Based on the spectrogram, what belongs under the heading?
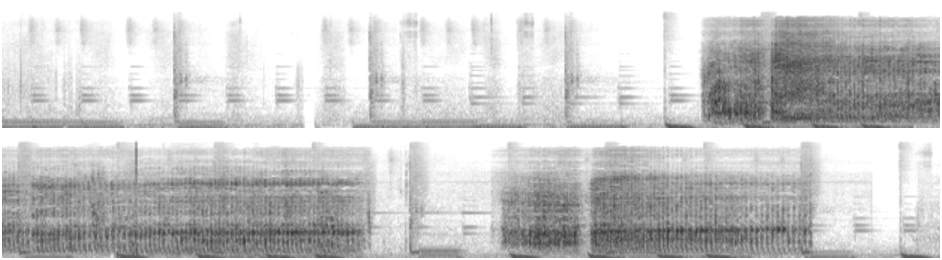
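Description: A tiger gives two loud, rumbling roars, the first long and sustained, the second shorter after a brief pause, with low growling textures underneath and no one speaking.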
